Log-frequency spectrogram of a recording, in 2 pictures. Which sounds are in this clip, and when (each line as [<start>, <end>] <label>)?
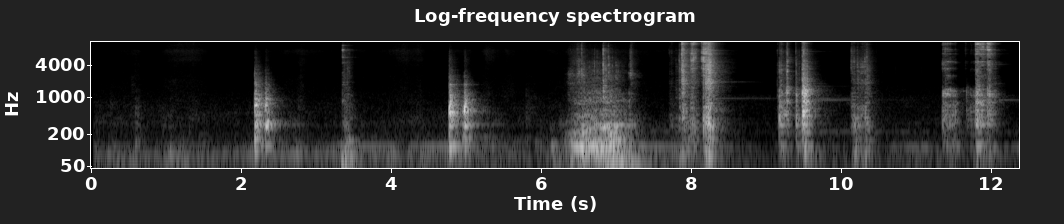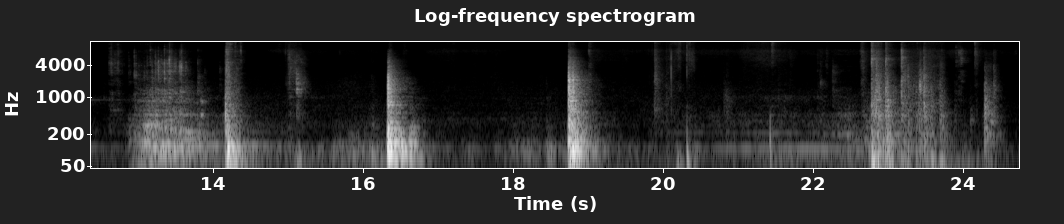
[2.00, 3.69] cutlery and dishes
[4.63, 5.28] cutlery and dishes
[6.26, 7.48] wardrobe or drawer
[7.76, 12.12] cutlery and dishes
[12.83, 14.66] wardrobe or drawer
[14.01, 14.58] cutlery and dishes
[16.18, 16.95] wardrobe or drawer
[18.48, 19.38] wardrobe or drawer
[22.73, 24.67] window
